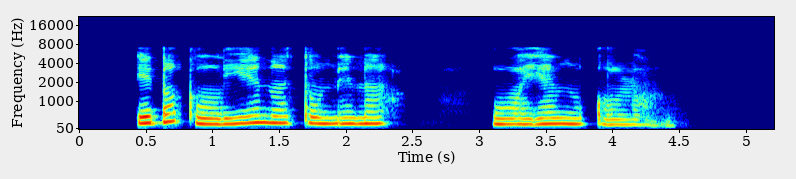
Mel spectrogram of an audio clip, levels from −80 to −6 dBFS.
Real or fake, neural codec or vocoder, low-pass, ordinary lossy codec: fake; autoencoder, 22.05 kHz, a latent of 192 numbers a frame, VITS, trained on one speaker; 7.2 kHz; AAC, 48 kbps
